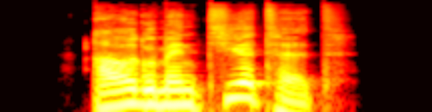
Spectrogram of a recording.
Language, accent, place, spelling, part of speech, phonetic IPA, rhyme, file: German, Germany, Berlin, argumentiertet, verb, [aʁɡumɛnˈtiːɐ̯tət], -iːɐ̯tət, De-argumentiertet.ogg
- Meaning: inflection of argumentieren: 1. second-person plural preterite 2. second-person plural subjunctive II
